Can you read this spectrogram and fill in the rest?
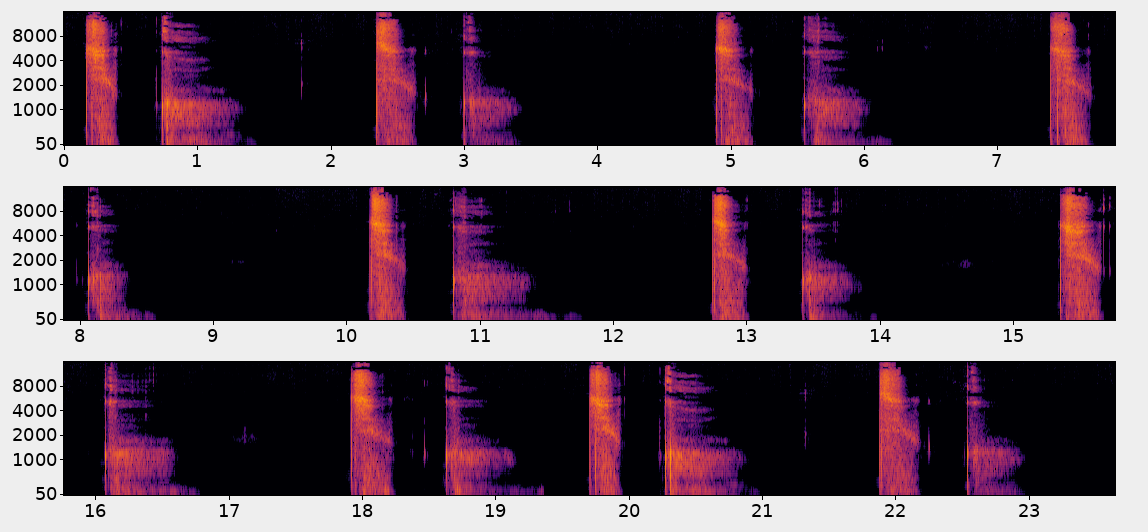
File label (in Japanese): オノマトペ素材 ちゅこちゅこ（ゆっくり）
